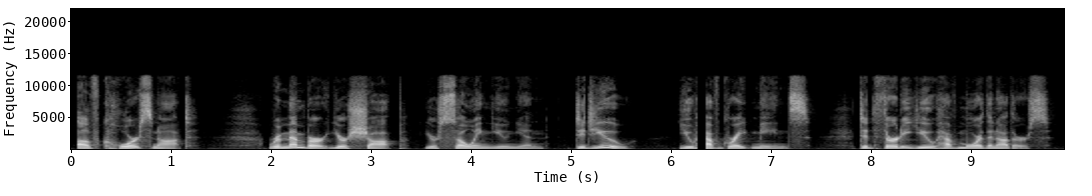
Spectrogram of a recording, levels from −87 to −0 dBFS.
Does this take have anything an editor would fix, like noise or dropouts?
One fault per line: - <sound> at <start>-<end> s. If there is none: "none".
- dropout at 6.3-6.3 s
